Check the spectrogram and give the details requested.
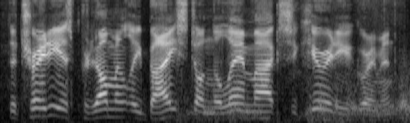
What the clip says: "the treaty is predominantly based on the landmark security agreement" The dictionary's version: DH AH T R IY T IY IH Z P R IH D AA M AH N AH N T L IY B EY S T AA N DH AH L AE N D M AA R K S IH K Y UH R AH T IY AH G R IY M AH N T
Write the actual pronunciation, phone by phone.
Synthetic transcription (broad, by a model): DH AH T R IY T IY IH Z P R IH D AA M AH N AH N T L IY B EY S T N DH AH L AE N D M AA R K S IH K Y UH R AH T IY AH G R IY M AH N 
